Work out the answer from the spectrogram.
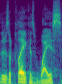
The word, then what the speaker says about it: Weiss: there's a play because weiss rhymes with ice yeah that's tacky a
